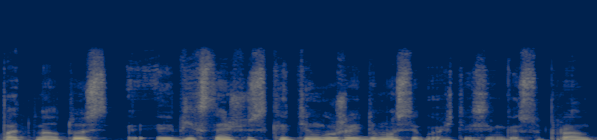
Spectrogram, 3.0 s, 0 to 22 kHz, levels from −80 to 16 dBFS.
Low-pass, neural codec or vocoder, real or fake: 14.4 kHz; vocoder, 44.1 kHz, 128 mel bands, Pupu-Vocoder; fake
